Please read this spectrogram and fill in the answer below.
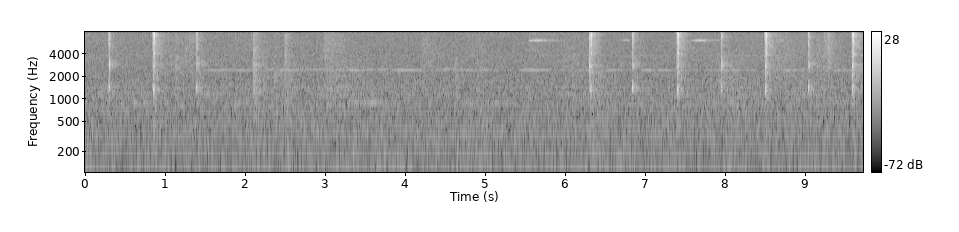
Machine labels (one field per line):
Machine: valve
